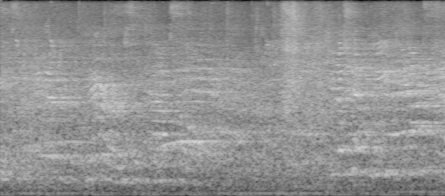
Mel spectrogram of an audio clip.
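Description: Indistinct voices echoing in a large hall, with scattered thuds of roller skates on the track floor.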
